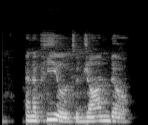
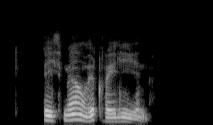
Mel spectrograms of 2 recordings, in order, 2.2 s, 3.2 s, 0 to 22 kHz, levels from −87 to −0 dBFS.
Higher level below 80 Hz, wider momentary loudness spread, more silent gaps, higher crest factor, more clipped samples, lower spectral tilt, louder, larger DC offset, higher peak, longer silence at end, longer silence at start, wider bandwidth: first, -52 dBFS vs -74 dBFS; about the same, 10 LU vs 8 LU; first, 0.26-0.32 s vs none; about the same, 14 dB vs 16 dB; neither; about the same, -7.5 dB/octave vs -6.5 dB/octave; first, -19 LUFS vs -25 LUFS; neither; first, -4 dBFS vs -10 dBFS; second, 0.3 s vs 1 s; second, 0.05 s vs 0.65 s; about the same, 7.4 kHz vs 7.4 kHz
